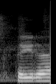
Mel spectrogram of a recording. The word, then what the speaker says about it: theta: here one real quick symbols this symbol represents theta is how you pronounce it's the greek letter alphabet representing theta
